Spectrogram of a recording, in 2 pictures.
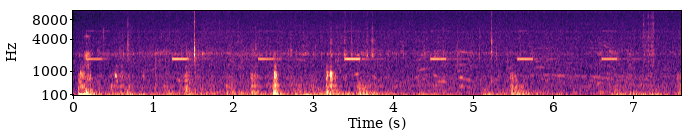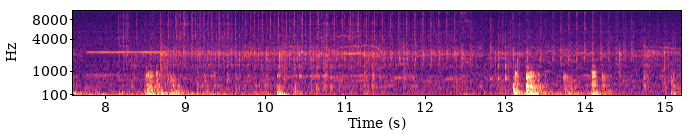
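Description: An electronic game-start countdown: short high beeps about once a second, seven in all, then one longer, higher beep about eight seconds in that signals the start of the point. Dull low thumps are heard now and then, the loudest near the start and about 13 seconds in.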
